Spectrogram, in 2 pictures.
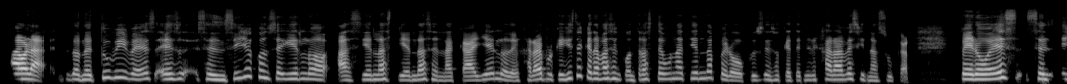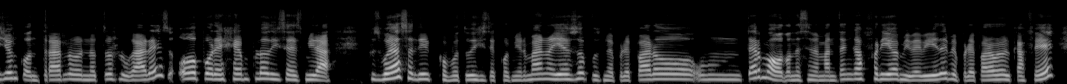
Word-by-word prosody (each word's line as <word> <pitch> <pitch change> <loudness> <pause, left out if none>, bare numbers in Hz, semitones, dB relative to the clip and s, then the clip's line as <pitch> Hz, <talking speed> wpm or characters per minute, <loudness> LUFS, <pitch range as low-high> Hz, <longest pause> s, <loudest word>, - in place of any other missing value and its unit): ahora 250 -1 +10
donde 225 -1 -2
tú 310 +1 -3
vives 265 -5 0
es 250 +1 0
sencillo 255 - -1
conseguirlo 255 -7 0
así 200 +3 -1
en 220 - -1
las 230 +1 -1
tiendas, 205 +4 -2
en 205 -4 -6
la 185 - -3
calle, 195 +7 +1
lo 230 -6 -2
del 175 0 -4
jarabe 220 +4 +2
porque 230 -2 -4
dijiste 275 - -1
que 290 - +1
nada 260 -2 +2
más 270 - -3
encontraste 230 +1 -4
una 265 +1 -3
tienda, 275 +2 -4
pero 185 -8 -3
pues 200 +1 -9
eso 210 -2 -7
que 185 - -7
tener 205 +2 -10
jarabe 225 +1 +1
sin 225 -6 -10
azúcar. 175 +1 -8 0.5
Pero, 235 -1 +7
¿es 295 +10 +4
sencillo 250 +1 -1
encontrarlo 215 -1 -2
en 210 -1 -3
otros 240 +3 -4
lugares?, 220 - +1
o, 270 +1 +3
por 255 -2 +1
ejemplo, 245 +2 -1
dices: 225 -5 -2
"Mira, 210 -3 +4 0.4
pues 230 -3 -6
voy 250 +3 +5
a 315 +4 +8
salir", 245 -5 -1
como 200 -3 -4
tú 210 - -4
dijiste: 195 -2 -3
"Con 195 +1 -9
mi 195 - -5
hermana 240 +4 0
y 235 - +5
eso, 235 +3 0
pues, 205 -5 -8
me 190 -2 -5
preparo 230 +4 0
un 220 -1 -5
termo 290 +1 +3
o 195 - +3
donde 195 0 -4
se 215 - -10
me 200 - -3
mantenga 230 +6 -2
fría 240 -1 +1
mi 215 -4 -1
bebida 205 +5 +2
y - - +1
me 230 -3 -4
preparo 200 +3 0
el 220 - 0
café 210 - +1
230 Hz, 210 wpm, -25 LUFS, 205-250 Hz, 0.5 s, ahora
